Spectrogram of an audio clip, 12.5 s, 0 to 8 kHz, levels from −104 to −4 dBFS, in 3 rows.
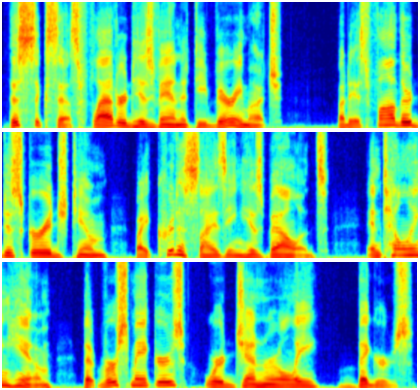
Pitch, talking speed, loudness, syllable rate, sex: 155 Hz, 120 wpm, -17 LUFS, 4.5 syllables/s, female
